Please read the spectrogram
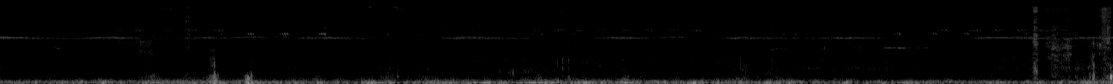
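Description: Insects chirring in a steady high-pitched drone with a faint pulse, over a low rumble. A few short clicks, the sharpest near the end.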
